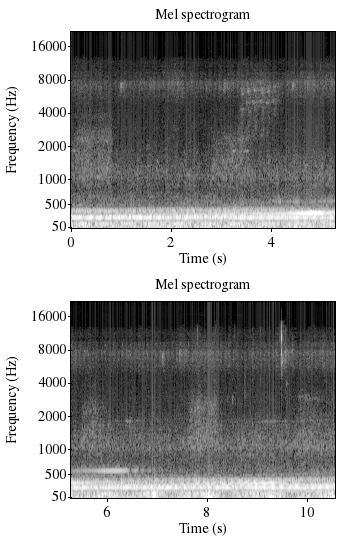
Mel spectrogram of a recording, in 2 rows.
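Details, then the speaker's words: 1949 GE Vortalex 16-inch fan, unused over a year, started cold: low steady motor hum with a faint tone drifting upward as the fan slowly reaches speed; owner suspects cold, thick oil makes it sluggish. "it is cold so any oil in there is going to be a little bit slow starting it's going to make everything slow to start with it with the oil being cold and thick and all that"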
